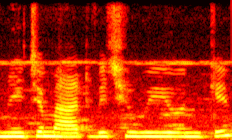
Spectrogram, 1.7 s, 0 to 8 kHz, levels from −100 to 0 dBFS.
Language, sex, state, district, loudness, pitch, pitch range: Hindi, female, Bihar, Gaya, -13 LUFS, 225 Hz, 225-230 Hz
